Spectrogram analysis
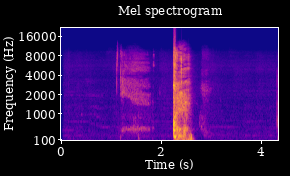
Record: {"cough_length": "4.4 s", "cough_amplitude": 32768, "cough_signal_mean_std_ratio": 0.23, "survey_phase": "beta (2021-08-13 to 2022-03-07)", "age": "45-64", "gender": "Male", "wearing_mask": "No", "symptom_cough_any": true, "symptom_runny_or_blocked_nose": true, "symptom_sore_throat": true, "symptom_headache": true, "smoker_status": "Never smoked", "respiratory_condition_asthma": false, "respiratory_condition_other": false, "recruitment_source": "Test and Trace", "submission_delay": "1 day", "covid_test_result": "Positive", "covid_test_method": "RT-qPCR", "covid_ct_value": 18.1, "covid_ct_gene": "ORF1ab gene", "covid_ct_mean": 18.6, "covid_viral_load": "810000 copies/ml", "covid_viral_load_category": "Low viral load (10K-1M copies/ml)"}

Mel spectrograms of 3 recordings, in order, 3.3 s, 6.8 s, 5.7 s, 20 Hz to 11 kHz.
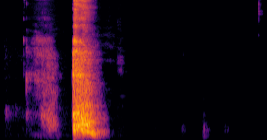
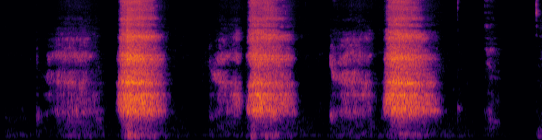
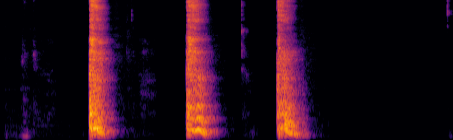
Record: {"cough_length": "3.3 s", "cough_amplitude": 32767, "cough_signal_mean_std_ratio": 0.24, "exhalation_length": "6.8 s", "exhalation_amplitude": 19675, "exhalation_signal_mean_std_ratio": 0.42, "three_cough_length": "5.7 s", "three_cough_amplitude": 32768, "three_cough_signal_mean_std_ratio": 0.27, "survey_phase": "beta (2021-08-13 to 2022-03-07)", "age": "65+", "gender": "Female", "wearing_mask": "No", "symptom_none": true, "smoker_status": "Never smoked", "respiratory_condition_asthma": false, "respiratory_condition_other": false, "recruitment_source": "REACT", "submission_delay": "2 days", "covid_test_result": "Negative", "covid_test_method": "RT-qPCR", "influenza_a_test_result": "Negative", "influenza_b_test_result": "Negative"}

